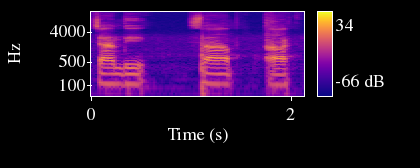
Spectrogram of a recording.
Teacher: इनका उच्चारण में वायु और मुख नासिका दोनों से निकलते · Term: अनुनासिक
